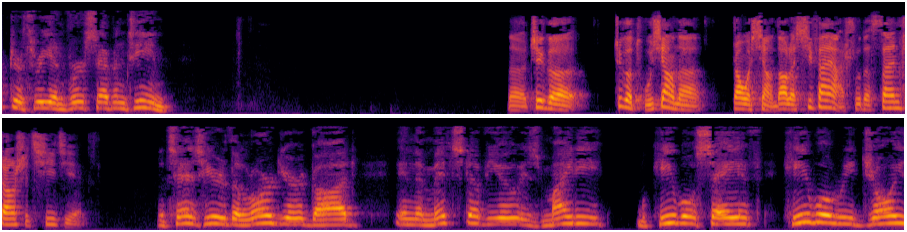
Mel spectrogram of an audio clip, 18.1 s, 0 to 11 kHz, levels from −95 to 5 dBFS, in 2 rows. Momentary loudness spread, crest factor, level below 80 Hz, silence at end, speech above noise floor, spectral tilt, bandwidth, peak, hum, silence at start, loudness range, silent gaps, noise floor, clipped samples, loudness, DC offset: 12 LU; 18 dB; -72 dBFS; 0 s; 65 dB; -5.5 dB/octave; 8.8 kHz; -4 dBFS; none; 0 s; 7 LU; none; -86 dBFS; under 0.1%; -22 LUFS; under 0.1%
